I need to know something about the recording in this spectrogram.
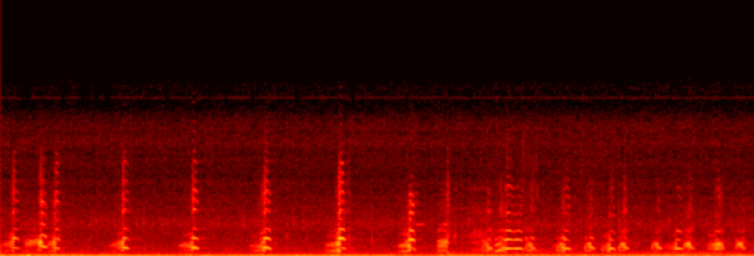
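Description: A flock of geese honking, returning to the pond. The calls come singly about once a second at first, then many overlapping calls in the second half.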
